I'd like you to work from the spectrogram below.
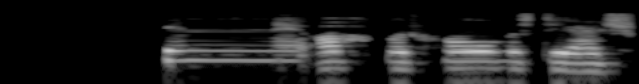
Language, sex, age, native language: Icelandic, female, 9, Icelandic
